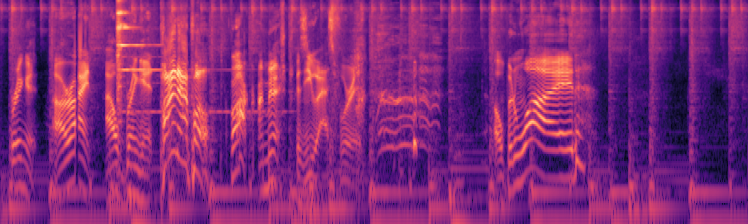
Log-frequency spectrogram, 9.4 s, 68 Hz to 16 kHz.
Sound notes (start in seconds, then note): 7.7 coughs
